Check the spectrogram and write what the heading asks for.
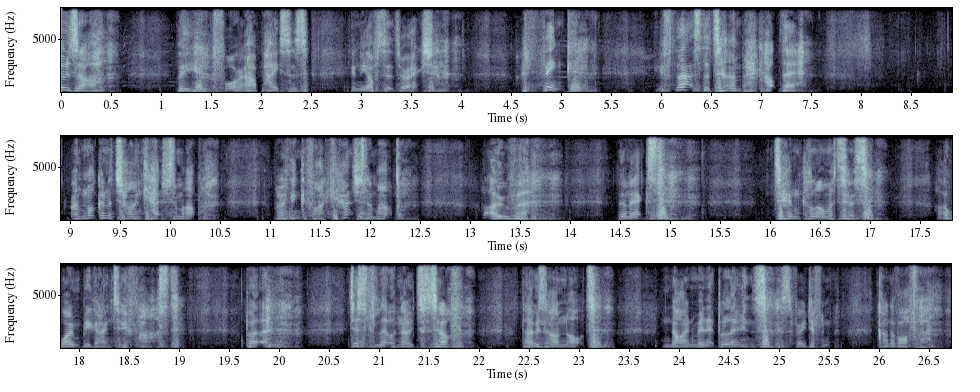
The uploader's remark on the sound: live and direct from the 2023 Brighton Marathon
